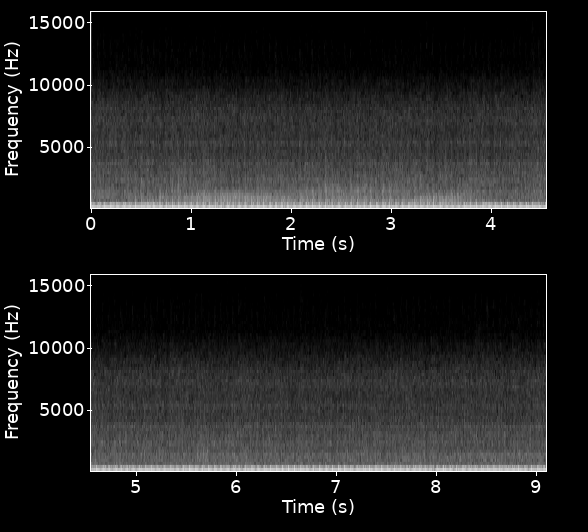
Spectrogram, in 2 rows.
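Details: Rebuilt Kawasaki KFX 450R single-cylinder running at a steady, even thump with no knocks or rattles; pipe got hot quickly, slight antifreeze leak but no oil leaks seen. Healthy after rebuild.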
